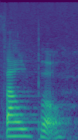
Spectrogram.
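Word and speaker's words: θάλπω: And it comes from the Greek word thalpo.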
